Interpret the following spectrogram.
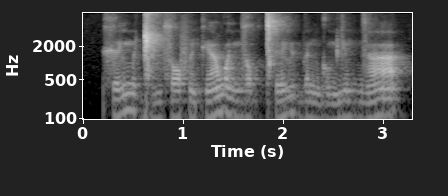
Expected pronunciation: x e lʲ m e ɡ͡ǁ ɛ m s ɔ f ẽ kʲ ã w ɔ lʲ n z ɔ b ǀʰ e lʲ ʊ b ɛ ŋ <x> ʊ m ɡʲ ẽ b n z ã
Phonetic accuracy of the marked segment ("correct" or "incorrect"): incorrect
